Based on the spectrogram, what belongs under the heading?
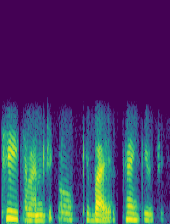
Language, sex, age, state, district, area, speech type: Punjabi, female, 30-45, Punjab, Rupnagar, rural, conversation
